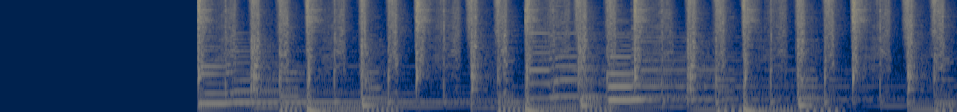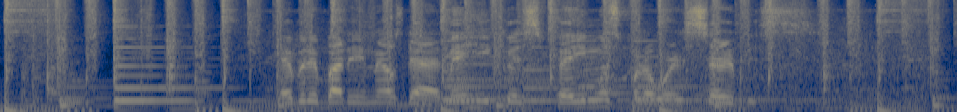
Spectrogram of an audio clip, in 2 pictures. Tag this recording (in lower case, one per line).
music
speech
